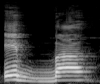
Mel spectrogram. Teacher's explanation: جس حرف پر تشدید ہوتی ہے اس حرف کو 2 بار پڑھنا پڑتا ہے، اور اس حرف کو پڑھتے ہوئے اس حرف کے اندر سختی کے ساتھ ہم پڑھیں گے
